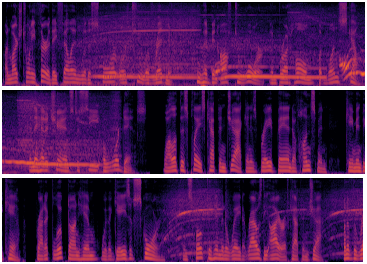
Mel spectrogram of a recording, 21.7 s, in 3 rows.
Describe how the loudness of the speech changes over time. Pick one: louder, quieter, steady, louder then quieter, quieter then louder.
steady.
